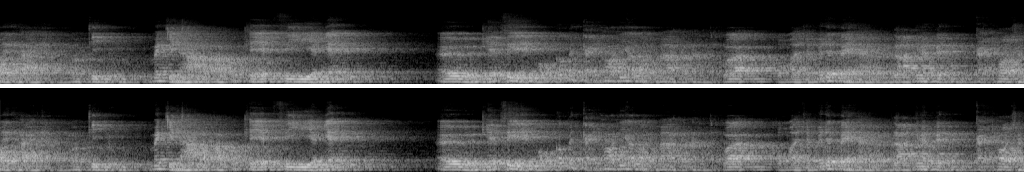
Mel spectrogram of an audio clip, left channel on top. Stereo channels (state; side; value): normal; both; correlation 0.81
